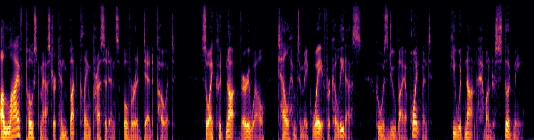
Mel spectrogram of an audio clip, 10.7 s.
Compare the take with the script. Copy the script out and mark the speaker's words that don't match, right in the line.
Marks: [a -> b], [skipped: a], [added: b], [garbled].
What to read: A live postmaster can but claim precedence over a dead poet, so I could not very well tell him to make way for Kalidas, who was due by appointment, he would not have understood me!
A live postmaster can but claim precedence over a dead poet, so I could not very well tell him to make way for Kalidas, who was due by appointment, he would not have understood me!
